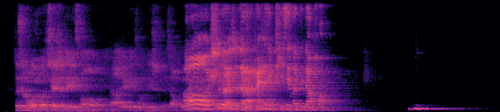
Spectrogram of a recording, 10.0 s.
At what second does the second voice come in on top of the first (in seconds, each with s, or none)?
3.7 s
